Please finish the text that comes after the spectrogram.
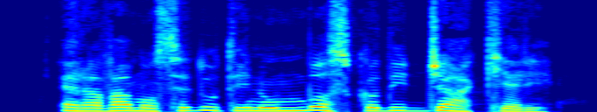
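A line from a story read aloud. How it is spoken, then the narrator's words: Sobbing wretch. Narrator (Italian): disse il miserabile, continuando a singhiozzare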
